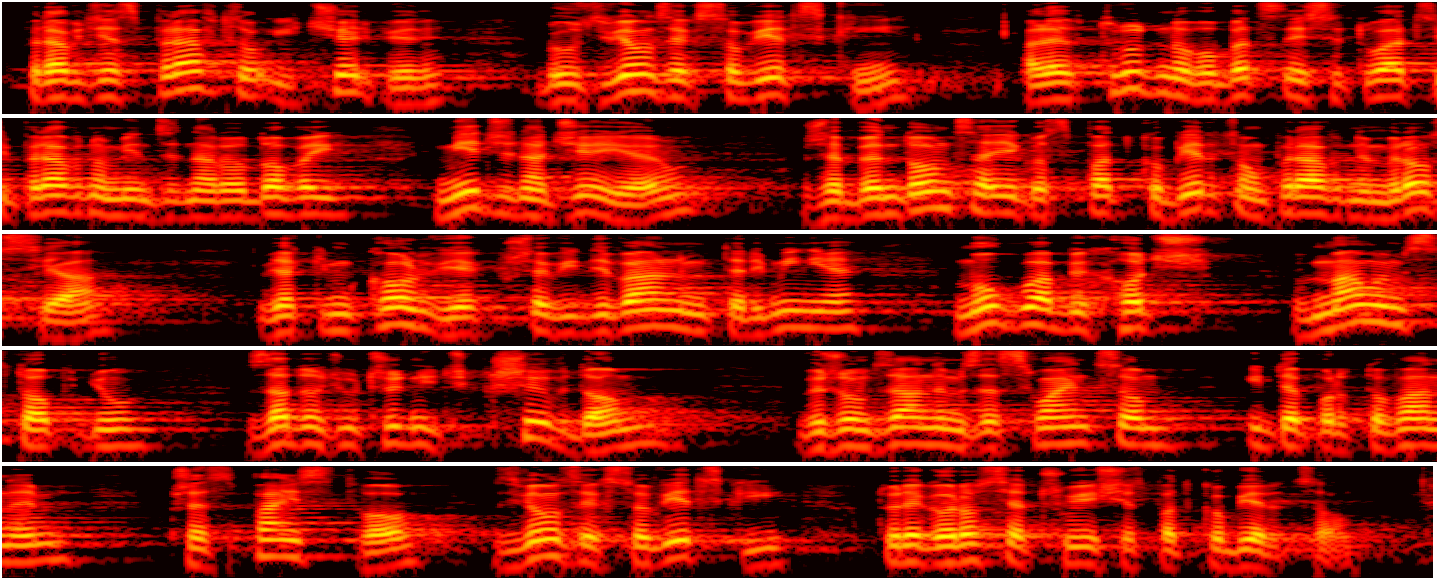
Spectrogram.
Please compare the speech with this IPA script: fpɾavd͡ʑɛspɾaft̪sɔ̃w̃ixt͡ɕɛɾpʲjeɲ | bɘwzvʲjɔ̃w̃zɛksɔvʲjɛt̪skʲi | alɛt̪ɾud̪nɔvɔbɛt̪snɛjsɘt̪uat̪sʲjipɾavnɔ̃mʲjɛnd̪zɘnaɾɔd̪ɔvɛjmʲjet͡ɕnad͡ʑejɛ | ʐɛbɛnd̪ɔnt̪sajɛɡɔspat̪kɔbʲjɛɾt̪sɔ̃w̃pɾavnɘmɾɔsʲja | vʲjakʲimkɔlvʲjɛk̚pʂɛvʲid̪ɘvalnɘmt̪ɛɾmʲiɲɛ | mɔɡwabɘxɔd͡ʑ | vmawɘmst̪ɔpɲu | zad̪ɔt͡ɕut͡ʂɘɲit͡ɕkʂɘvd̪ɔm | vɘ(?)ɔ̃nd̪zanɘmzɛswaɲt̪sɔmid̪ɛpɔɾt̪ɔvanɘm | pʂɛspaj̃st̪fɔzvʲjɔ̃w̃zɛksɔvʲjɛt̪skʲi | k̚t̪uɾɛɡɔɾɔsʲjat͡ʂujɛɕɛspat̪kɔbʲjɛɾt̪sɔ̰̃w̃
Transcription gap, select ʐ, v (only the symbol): ʐ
